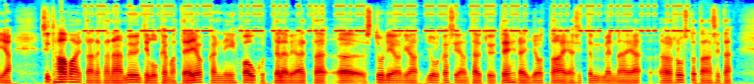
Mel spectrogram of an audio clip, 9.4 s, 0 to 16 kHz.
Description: Morse code, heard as a high beeper, hand-sent with a bug key, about 30 wpm, 4000 Hz, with speech in Finnish. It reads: UEEKK USESK MMEMR SRUSR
